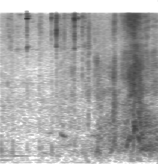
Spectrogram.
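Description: Zipper on a fabric insulated bag being pulled open in one run of about a second, starting about halfway in, after a few faint clicks of handling.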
